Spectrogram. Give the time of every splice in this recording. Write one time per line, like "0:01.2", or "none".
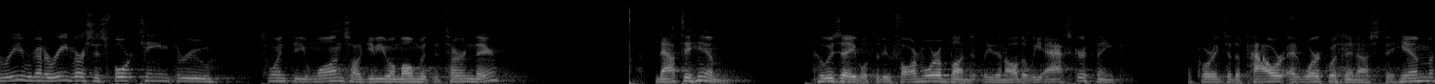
0:06.4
